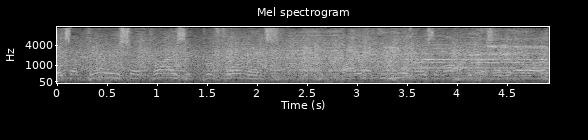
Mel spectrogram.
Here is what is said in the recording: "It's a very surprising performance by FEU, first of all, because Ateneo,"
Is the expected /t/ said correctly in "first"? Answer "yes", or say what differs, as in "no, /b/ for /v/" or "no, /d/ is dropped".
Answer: no, /t/ is dropped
